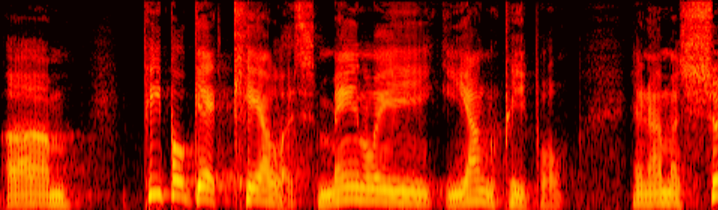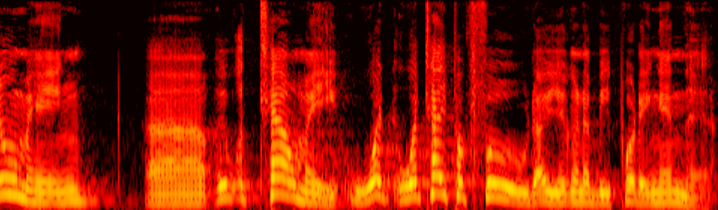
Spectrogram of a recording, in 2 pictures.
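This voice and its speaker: A man who is a neighbor speaking at a town zoning hearing, talking slowly and haltingly with many fillers, in a loud voice away from the microphone. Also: on the high side, very animated. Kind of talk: public comment at town meeting. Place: town hall meeting room. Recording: reverberant hall, speaker off mic.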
